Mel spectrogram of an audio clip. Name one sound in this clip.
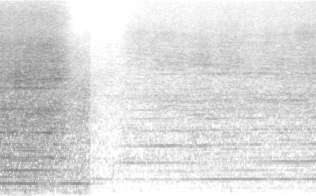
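A racing car engine fades into the distance.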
